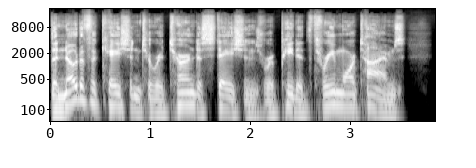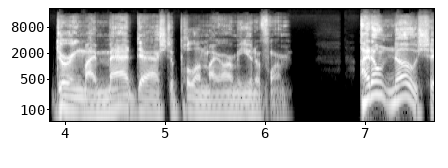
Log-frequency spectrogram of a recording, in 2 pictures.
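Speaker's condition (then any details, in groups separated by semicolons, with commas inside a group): No condition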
